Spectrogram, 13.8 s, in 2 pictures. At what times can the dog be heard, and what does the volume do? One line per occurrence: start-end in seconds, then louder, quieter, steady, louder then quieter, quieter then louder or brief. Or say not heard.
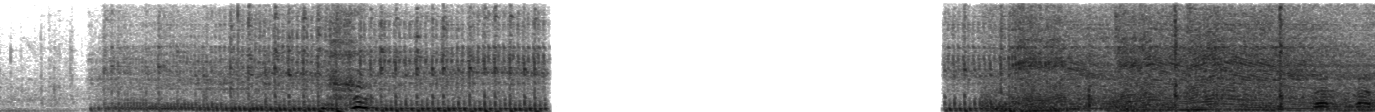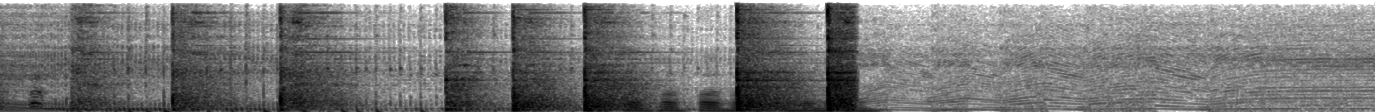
not heard.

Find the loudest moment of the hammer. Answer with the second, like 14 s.
11 s.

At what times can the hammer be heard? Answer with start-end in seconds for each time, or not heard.
4.9-11.2.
